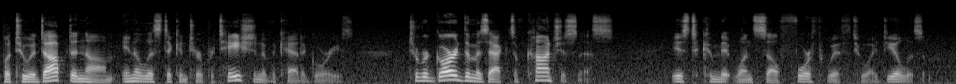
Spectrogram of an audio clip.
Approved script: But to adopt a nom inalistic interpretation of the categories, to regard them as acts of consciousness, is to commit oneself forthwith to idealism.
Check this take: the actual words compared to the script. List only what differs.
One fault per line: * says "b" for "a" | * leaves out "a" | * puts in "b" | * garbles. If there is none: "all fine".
all fine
